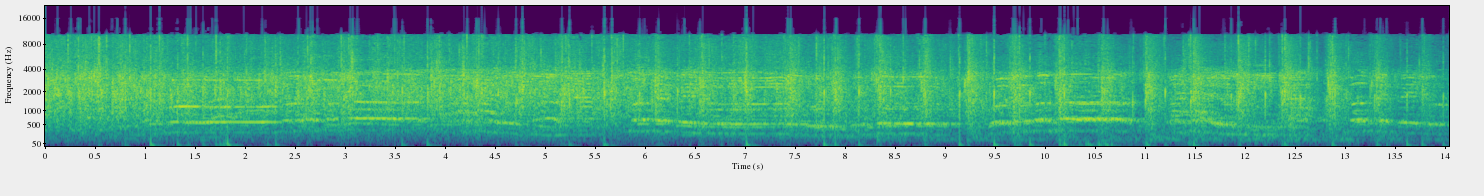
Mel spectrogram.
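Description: A crowd chants loudly in unison.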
